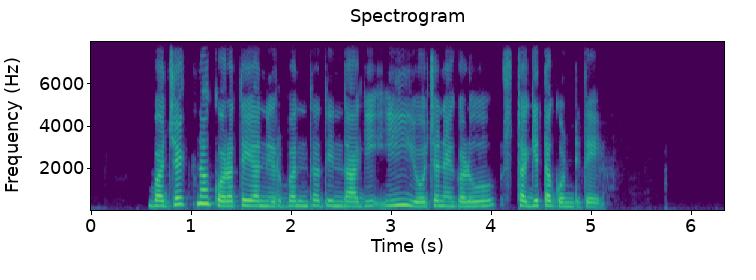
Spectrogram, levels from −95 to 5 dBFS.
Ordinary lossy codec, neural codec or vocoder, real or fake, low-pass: none; none; real; none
